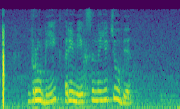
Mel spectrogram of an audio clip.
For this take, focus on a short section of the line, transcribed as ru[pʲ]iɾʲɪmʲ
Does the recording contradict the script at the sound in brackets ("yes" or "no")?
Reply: yes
